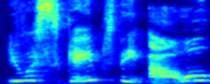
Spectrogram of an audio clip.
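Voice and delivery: high, loud, amazed cry; excited cry. A narrator's reading. Stellaluna amazed to find her mother alive, high and excited. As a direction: burst out in joyful disbelief. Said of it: "cried Stellaluna".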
